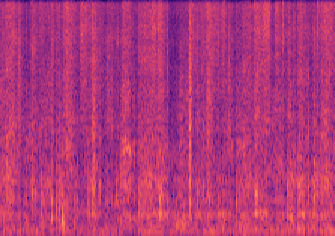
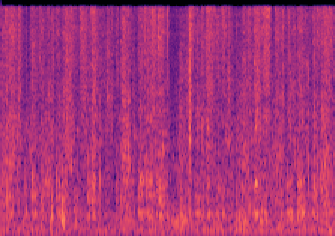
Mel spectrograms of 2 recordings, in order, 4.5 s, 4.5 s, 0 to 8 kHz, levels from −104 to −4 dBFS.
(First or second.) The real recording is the second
